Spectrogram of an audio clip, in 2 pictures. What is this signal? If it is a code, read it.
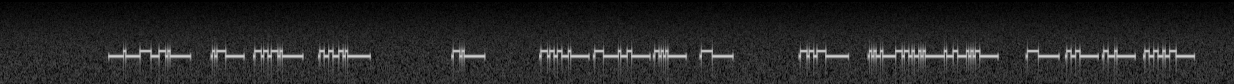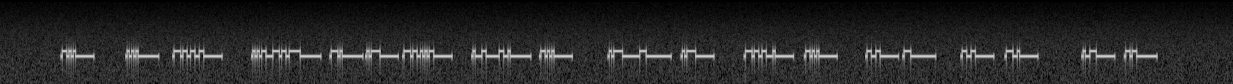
TTY/TDD text telephone tones (45.45 baud Baudot), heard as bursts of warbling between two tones, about 400 Hz shift, 1600 Hz centre. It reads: THE HIGH COURT OF JUSTICIARY IS THE SUPREME CRIMINAL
